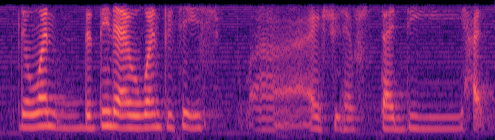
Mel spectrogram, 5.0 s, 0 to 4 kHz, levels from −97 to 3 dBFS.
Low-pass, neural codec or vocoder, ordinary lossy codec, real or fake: 3.6 kHz; none; none; real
